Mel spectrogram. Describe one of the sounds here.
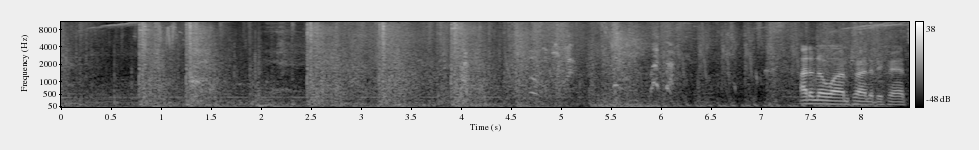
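Gunfire bursts and crackles rapidly.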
